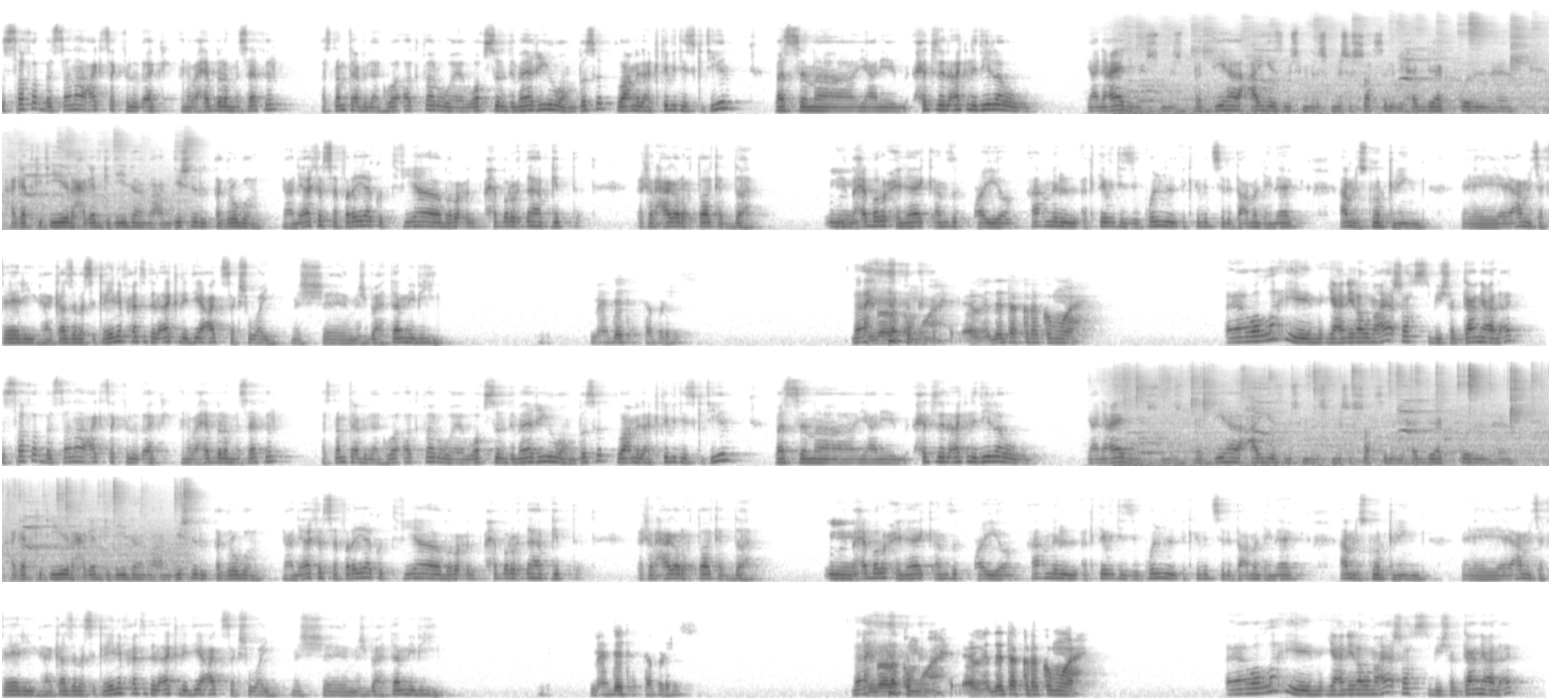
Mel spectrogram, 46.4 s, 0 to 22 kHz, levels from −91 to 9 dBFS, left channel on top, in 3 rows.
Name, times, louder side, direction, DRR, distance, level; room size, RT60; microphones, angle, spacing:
voice 1, 0.0-2.8 3.2-7.3 7.7-10.3 10.9-21.1 21.8-23.0 23.8-29.7 30.1-35.3 39.4-40.1 43.2-46.1, left 2 dB, 20° left, 14 dB, 0.6 m, -37 dB
sound 1, 10.9-17.4, right 4 dB, 50° right, 2.7 m, -46 dB
voice 2, 23.7-24.1 36.8-37.7 39.6-41.8, right 4 dB, 90° right, 16 dB, 0.9 m, -35 dB
14.0 x 11.5 x 7.7 m, 0.62 s
head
